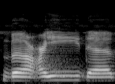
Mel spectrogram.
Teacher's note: با کے زبر کو جلدی سے ادا کرنا ہے، یا ساکن سے پہلے عین کے نیچے زیر یا مدہ ہو رہا ہے، 2 حرکت کھینچ کے ادا کریں گے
